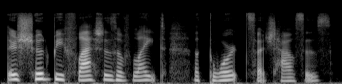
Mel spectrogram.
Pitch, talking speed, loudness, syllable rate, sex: 200 Hz, 160 wpm, -20 LUFS, 4.4 syllables/s, female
